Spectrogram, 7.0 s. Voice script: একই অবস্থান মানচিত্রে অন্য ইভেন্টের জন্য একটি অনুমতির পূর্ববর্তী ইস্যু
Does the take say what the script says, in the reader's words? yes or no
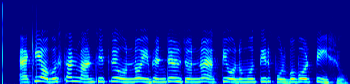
yes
